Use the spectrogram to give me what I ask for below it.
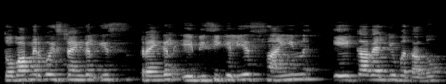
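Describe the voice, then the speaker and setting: A man's voice: sits high, flat delivery, brisk, bright, forceful tone, muffled recording. A man teaching a maths lesson at a board, going through steps and checking in with students often.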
